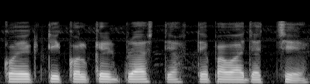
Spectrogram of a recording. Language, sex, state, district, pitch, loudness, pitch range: Bengali, male, Assam, Hailakandi, 120 Hz, -17 LUFS, 115-120 Hz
